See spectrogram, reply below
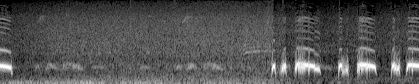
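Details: Young spotted dove on a first trip into the forest for training. Faint, distant cooing drifts through for several seconds, then loud close coos begin: short paired notes and long, slightly falling coos in quick succession.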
